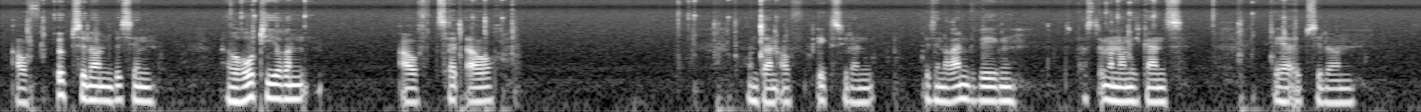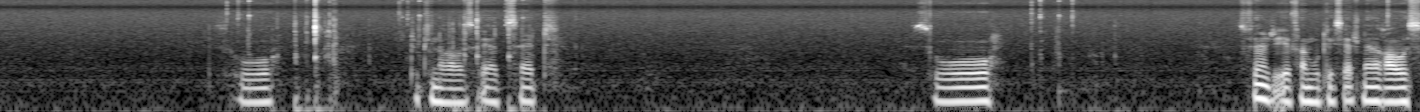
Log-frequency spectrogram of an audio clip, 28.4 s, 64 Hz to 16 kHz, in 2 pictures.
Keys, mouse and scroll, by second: 3.5 middle click, 4.6 r, 7.3 g, 12.5 r, 17.2 g, 18.8 r, 25.1 middle click, 26.1 middle click, 26.7-28.4 middle drag.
